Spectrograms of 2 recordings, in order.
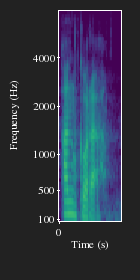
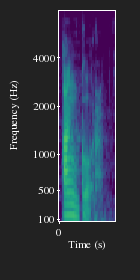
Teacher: So first of all, Latin ancora becomes Old English ancor. So we are losing our final vowel, which is the first notable thing, and we have our stress fixed on the first syllable of the word.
